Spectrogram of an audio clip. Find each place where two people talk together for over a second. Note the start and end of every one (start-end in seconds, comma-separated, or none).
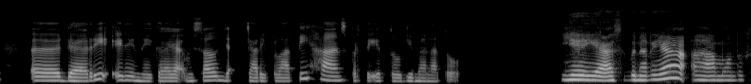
none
